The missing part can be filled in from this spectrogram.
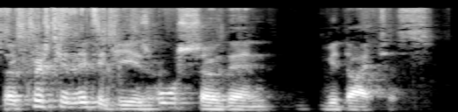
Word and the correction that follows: reditus: Viditus, how do you pronounce it? – Yeah, reditus. Yeah. Reditus. No, also, it's essentially reditus.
